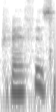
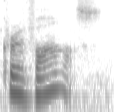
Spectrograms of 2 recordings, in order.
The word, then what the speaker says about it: crevasse: It's like people saying crevice instead of crevasse.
